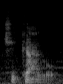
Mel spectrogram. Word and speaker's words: Chicago: as sugar, sure, while other words that are written with CH are pronounced sh, as in chef or Chicago.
